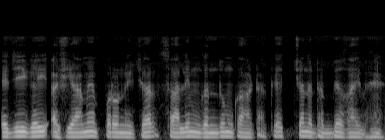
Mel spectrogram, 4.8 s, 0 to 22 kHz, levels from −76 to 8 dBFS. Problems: constant background noise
